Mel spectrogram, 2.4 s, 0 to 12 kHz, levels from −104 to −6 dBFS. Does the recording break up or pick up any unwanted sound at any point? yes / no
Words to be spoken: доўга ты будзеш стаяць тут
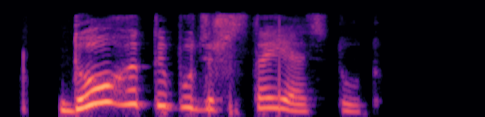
no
